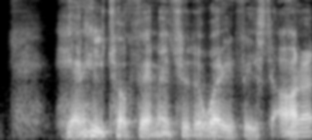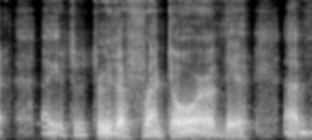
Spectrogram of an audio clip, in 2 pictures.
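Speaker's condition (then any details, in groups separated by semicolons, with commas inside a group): Parkinson's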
